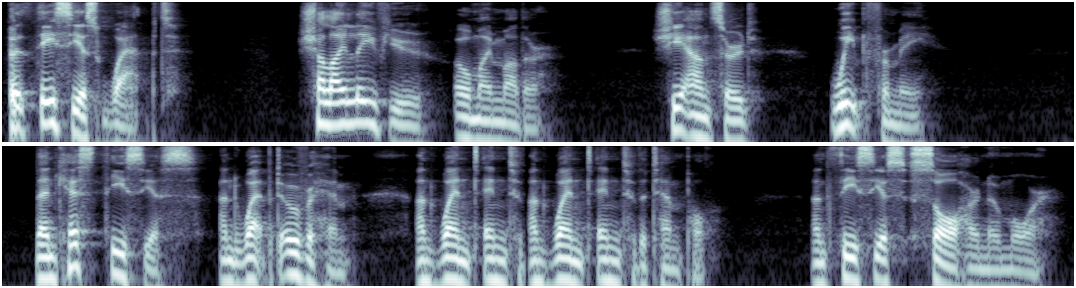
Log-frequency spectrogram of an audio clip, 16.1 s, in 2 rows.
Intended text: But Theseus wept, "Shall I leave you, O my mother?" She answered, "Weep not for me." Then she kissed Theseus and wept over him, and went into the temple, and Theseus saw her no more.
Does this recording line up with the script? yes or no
no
